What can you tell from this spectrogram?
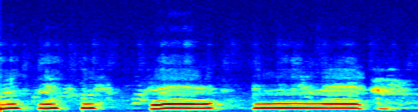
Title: baby crying out of breath hiccup sounds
